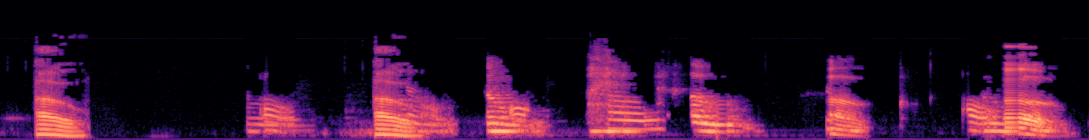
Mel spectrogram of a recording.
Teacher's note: Es un diptongo. Es un sonido diptongo. Se está produciendo dos sonidos vocálicos simultáneos.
